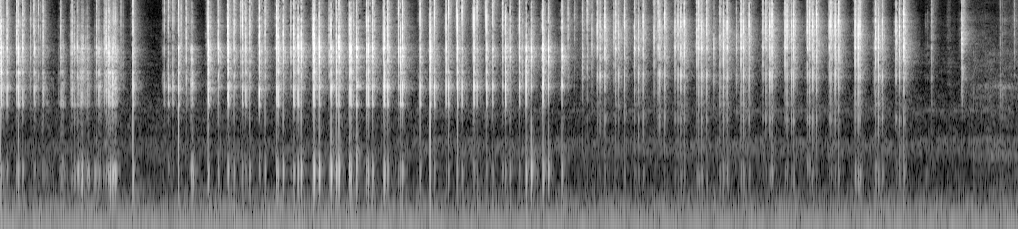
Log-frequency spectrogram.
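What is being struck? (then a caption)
Glass drinking cup. A clear, empty can-shaped drinking glass with a colorful printed wrap is held in the hand and tapped and scratched with long nails. Dozens of quick, bright, clicky taps and scratchy strokes follow one another with almost no ring. A faint steady low hum sits underneath.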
